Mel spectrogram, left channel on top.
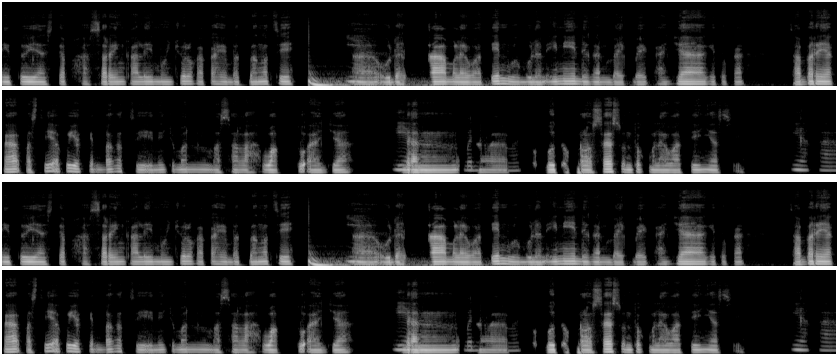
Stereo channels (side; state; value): both; identical; correlation 1.00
